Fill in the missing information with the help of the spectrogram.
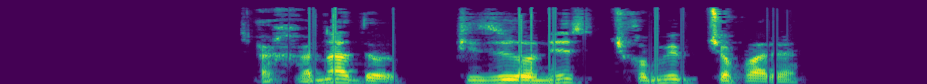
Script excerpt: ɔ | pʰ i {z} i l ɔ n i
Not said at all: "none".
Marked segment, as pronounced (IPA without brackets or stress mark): z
